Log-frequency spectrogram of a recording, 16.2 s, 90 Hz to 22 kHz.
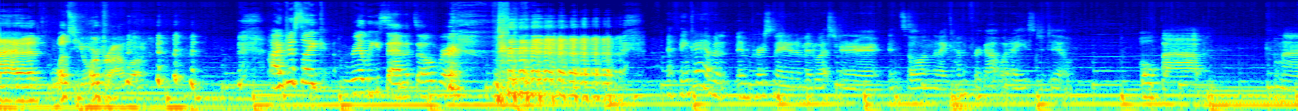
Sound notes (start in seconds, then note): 5.5 laughing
